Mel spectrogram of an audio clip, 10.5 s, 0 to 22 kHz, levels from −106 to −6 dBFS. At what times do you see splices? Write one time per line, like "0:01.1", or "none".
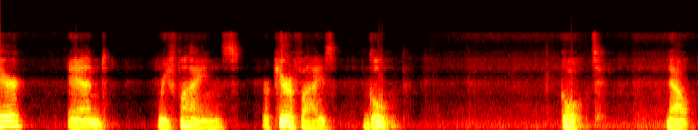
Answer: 0:00.9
